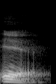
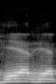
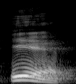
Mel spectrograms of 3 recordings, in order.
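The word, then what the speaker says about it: heir: যেমন আমরা এই যে উচ্চারণটা বলি না, এটা কি, এটা এয়ার, আমরা হেয়ার টাইপের করে থাকি, বংশ মানে বংশ যেটা আর কি, এয়ার, ওকে।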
